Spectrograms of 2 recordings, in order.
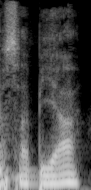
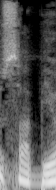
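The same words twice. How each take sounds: First: Sabiá stressed on the final á; stress on last syllable. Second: Sabia stressed on the bi; stress on middle syllable. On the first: Teacher naming the bird, Sabiá with final-syllable stress. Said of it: "é um pássaro". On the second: Teacher naming the verb, sabia with stress on BI. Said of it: "é um verbo". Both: Shown as a demonstration.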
